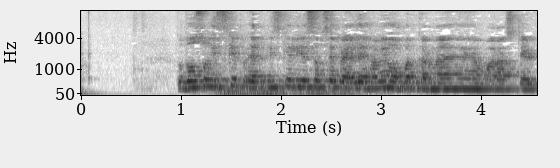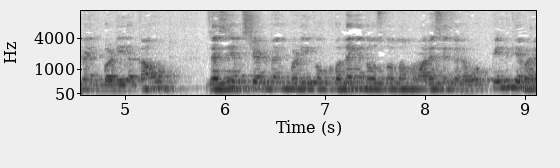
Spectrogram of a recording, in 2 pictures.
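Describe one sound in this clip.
A young man talks calmly and clearly into a close microphone.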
